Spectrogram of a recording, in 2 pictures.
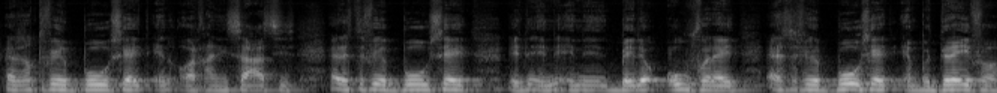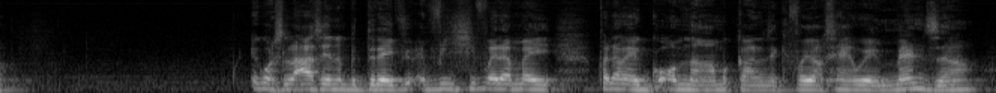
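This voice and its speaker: Man, Surinamese Dutch accent, high-pitched voice, emphatic sermon delivery, repeats his points. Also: steady tone, fairly quick, warm tone. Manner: emphatic, repeats points, mixes in Sranan and English phrases. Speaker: preacher.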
